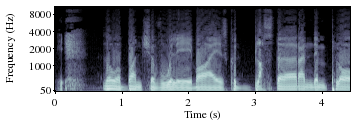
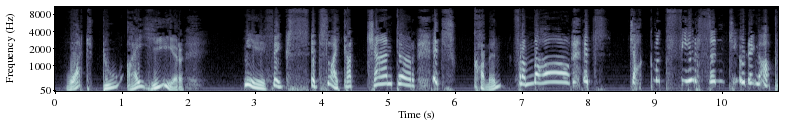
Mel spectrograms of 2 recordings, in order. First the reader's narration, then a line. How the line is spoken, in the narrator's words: cried Treasurer McCall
